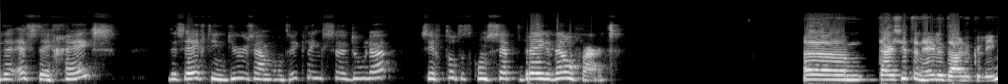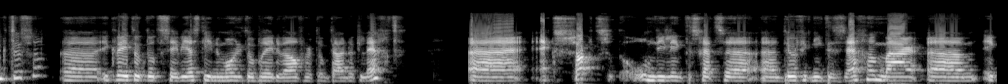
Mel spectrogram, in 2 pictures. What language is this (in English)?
Dutch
